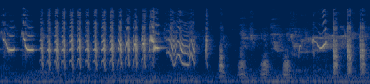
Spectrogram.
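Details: Javan myna song with a quick run of repeated chattering notes, followed by swooping slurred whistles and harsh buzzy phrases.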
